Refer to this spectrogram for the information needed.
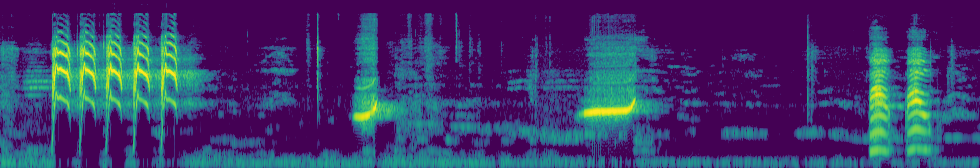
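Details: Parrot producing five quick clipped harmonic notes in a burst, then separate rising whistles and a pair of arched squawks near the end, set against quiet room hum.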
